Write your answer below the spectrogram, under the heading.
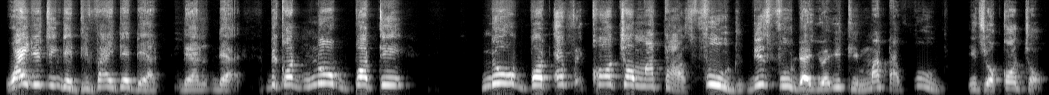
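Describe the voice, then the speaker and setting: Emphatic Nigerian man with high voice. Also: expressive, normal speed. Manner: forceful, questioning, emphatic. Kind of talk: heated casual debate.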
